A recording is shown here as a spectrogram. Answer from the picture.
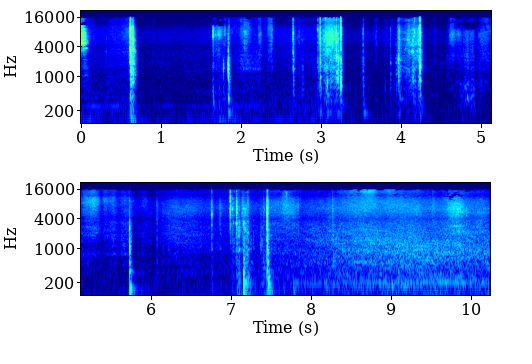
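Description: Car glove box lid shutting with a knock, followed by scattered clicks and knocks of hands and things moving about inside the car cabin. Near the end the car door opens and a steady hum from outside grows louder.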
